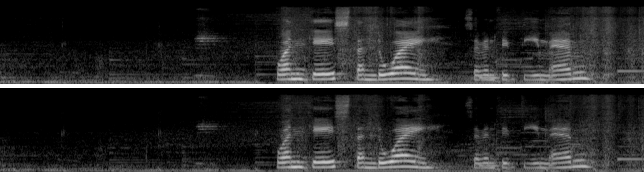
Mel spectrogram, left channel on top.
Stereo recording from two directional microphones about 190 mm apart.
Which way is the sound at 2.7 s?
20° right (ahead or behind).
